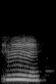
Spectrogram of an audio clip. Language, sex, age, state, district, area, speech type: Odia, female, 60+, Odisha, Gajapati, rural, conversation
